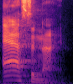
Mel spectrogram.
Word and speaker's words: asinine: that's right I said asinine with an emphasis on the first syllable it seems absolutely ridiculous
